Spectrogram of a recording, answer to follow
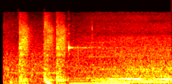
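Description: A car engine running with a steady low hum, after three short noisy bursts in the first second.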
